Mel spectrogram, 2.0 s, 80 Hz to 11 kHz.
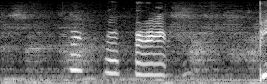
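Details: A 3-year-old Indian ringneck parakeet learning new words utters a few short, clipped, voice-like syllables with rising and falling pitch, ending in a sharp high squeak, over a quiet room hum.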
